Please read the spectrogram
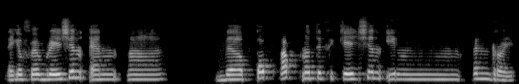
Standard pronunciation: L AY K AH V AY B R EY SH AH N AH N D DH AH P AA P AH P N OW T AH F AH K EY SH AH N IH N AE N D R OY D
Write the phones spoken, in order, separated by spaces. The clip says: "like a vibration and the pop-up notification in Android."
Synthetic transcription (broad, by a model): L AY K AH F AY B R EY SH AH N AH N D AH P AA P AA P N OW T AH F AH K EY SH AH N IH N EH N D R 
